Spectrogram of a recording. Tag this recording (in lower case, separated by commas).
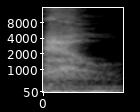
whispering, human voice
